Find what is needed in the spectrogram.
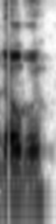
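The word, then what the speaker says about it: Aduba: Oh, and Uzo, I forget how to pronounce her last name. Adoba.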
